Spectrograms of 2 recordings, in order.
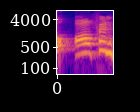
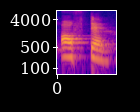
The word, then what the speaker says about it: often: तो ऑफन पढ़ा जाता है, ना कि ऑफ्टन।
